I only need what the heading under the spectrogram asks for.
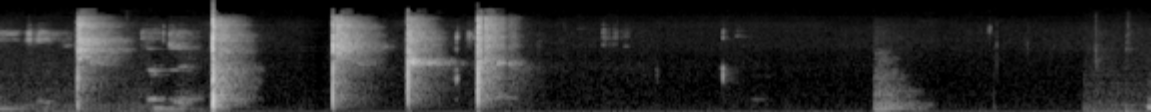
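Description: Five sharp hand claps tap out a rhythm for radio listeners: two evenly spaced, then three quicker ones in a row, followed by a few faint rustles and near silence.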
